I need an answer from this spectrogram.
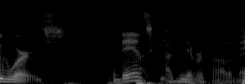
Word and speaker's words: Pendanski: in the book, like his name was like the alliteration of like Pen, Dance, Key. I don't know if alliteration is the right word, but it's like that's how it's said.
